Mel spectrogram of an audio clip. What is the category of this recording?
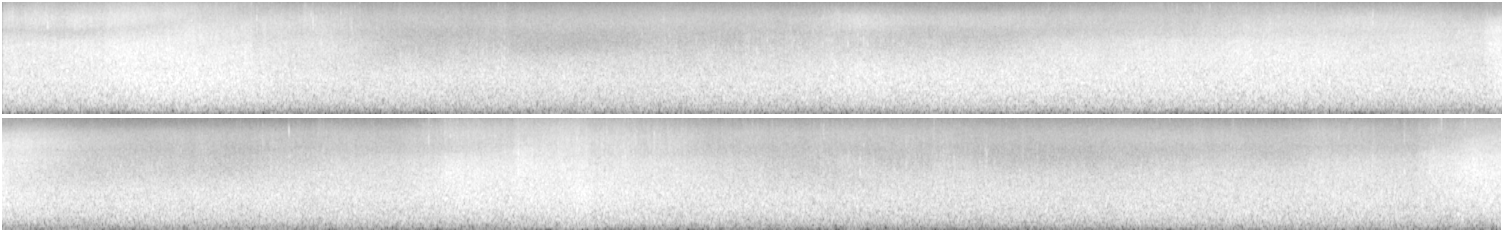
Soundscapes > Nature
